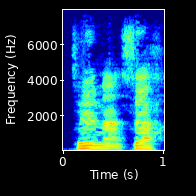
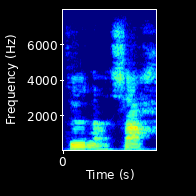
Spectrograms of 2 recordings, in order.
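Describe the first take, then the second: First: "Jenazah" with a buzzing z, punched louder; standard pronunciation. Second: "jenazah" with s for z; nonstandard pronunciation. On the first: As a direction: say "Jenazah" firmly with z. (ucapkan "Jenazah" dengan z) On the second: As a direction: say "jenazah" as je-na-sah, quieter. (ucapkan "jenazah" menjadi jenasah) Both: Shown as a demonstration.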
